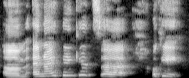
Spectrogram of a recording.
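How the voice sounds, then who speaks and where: Brief: upbeat American woman host, slightly high voice, eager and chatty with guests. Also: sing-song, normal speed, bright, forceful tone. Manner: bubbly, enthusiastic, laughs often. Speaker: interview host. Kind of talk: casual interview chat.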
